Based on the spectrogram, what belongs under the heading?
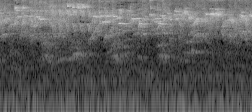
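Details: Captive Hooded Siskins kept in cages around a house sing a continuous, high, rapid twittering with thin whistles and buzzy trills, several birds overlapping without pause.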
